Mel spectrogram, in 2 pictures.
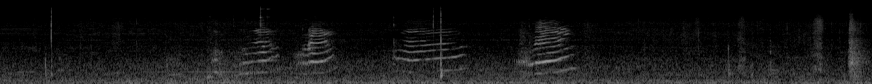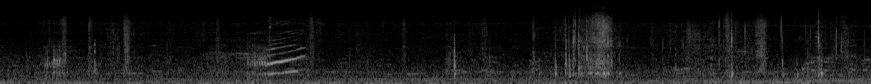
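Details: Pet cat walking and talking: five short, clear meows, four close together in the first seconds and one more later, over a faint steady background hum.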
